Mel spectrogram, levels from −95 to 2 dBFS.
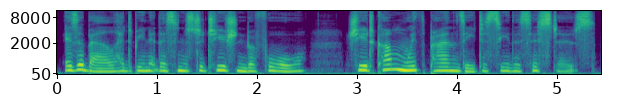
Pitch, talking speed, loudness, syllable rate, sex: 195 Hz, 175 wpm, -17 LUFS, 5.1 syllables/s, female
